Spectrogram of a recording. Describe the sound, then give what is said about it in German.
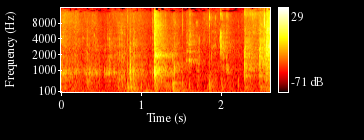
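A raw cucumber is bitten and chewed, a few crisp crunches standing out from softer, wet chewing sounds, all fairly faint and uneven in rhythm. “Ich esse gerade eine Gurke.”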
